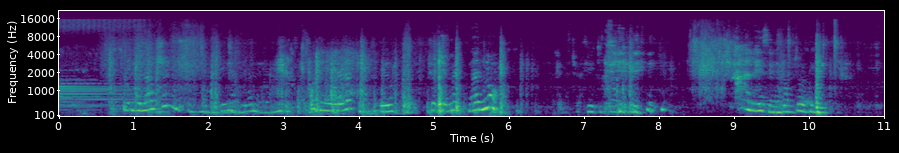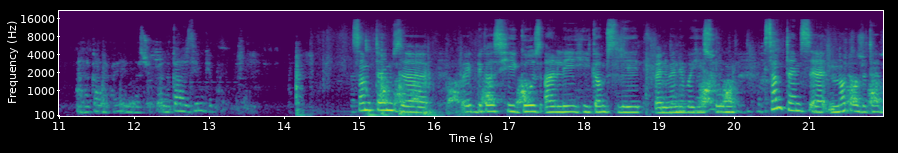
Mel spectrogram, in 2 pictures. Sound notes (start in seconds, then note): 0.9 speaking in foreign language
